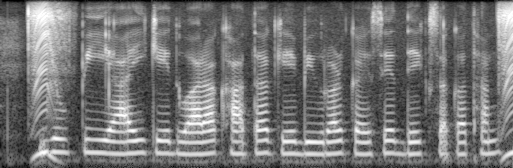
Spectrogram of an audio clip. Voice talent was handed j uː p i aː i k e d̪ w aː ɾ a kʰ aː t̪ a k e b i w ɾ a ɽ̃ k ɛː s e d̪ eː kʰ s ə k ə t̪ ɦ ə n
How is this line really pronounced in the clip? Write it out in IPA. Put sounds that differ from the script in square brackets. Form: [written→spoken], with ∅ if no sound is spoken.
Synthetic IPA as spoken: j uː p i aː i k e d̪ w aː ɾ a kʰ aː t̪ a k e b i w ɾ [a→ə] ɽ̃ k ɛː s e d̪ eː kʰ s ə k ə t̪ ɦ ə n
